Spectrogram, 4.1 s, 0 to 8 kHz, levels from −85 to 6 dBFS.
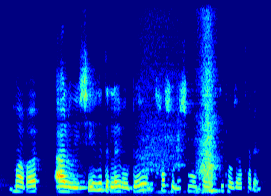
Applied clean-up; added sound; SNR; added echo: classical method spectral subtraction.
